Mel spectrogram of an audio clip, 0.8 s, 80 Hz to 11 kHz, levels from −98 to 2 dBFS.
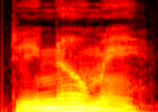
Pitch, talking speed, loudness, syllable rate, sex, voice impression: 100 Hz, 305 wpm, -12 LUFS, 5.8 syllables/s, male, masculine, middle-aged, tensed, slightly powerful, weak, slightly muffled, slightly raspy, sincere, calm, mature, slightly wild, kind, modest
